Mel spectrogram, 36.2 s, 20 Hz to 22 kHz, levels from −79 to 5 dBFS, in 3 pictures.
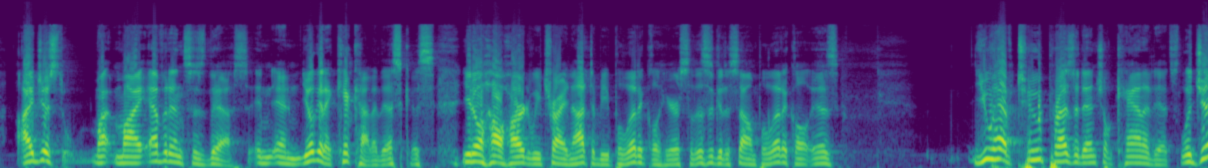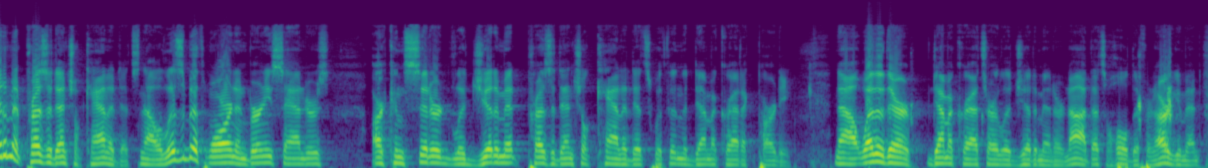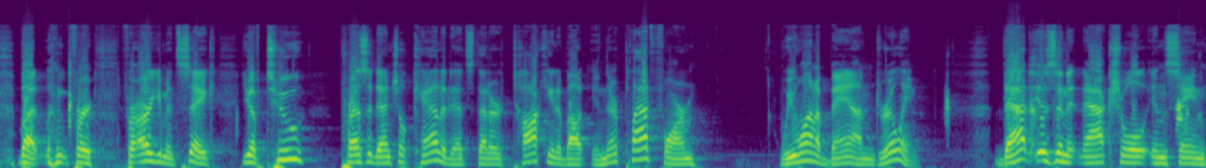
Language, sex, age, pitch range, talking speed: English, male, 40-59, 125-155 Hz, 165 wpm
